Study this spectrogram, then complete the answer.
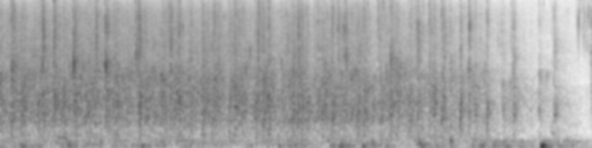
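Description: An audience at the Freedom House annual awards applauds warmly for the outgoing president, Michael J. Abramowitz, in a steady, full round of clapping that fades out near the end.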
